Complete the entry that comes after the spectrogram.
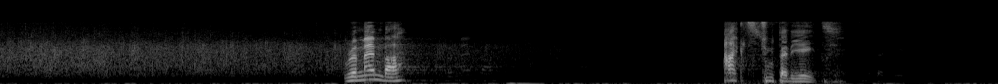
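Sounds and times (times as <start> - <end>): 
audience clapping hands: 0.0 - 6.0
speech: 3.4 - 4.2, 7.7 - 8.5.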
